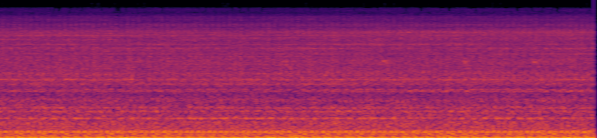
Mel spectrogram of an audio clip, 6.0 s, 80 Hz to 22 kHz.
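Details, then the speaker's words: 1986 Pontiac Fiero SE V6, automatic, fully warm: a steady, smooth idle at 1,065–1,070 rpm that never settles, too high. It hits hard going into gear, and the owner expects about 650–800 rpm. "This thing's up to temperature. Idling at 1,065, 1,070. And I'll tell you guys, that's too much with an automatic."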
